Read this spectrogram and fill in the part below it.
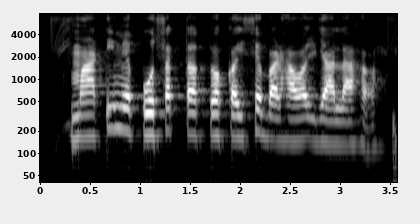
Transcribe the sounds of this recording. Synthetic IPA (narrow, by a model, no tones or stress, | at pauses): maːʈimẽpoːsək̚t̪ət̪ʋəkɐɪsebəɽ̤aːʋəld͡ʒaːlaɦɛː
